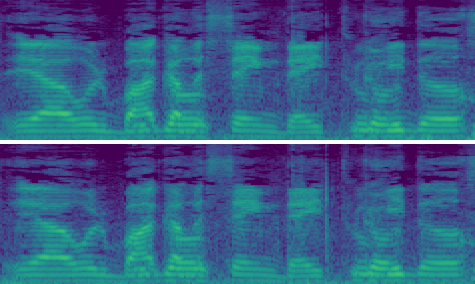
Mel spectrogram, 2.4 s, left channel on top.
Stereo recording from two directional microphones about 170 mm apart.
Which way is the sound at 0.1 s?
20° left (ahead or behind).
